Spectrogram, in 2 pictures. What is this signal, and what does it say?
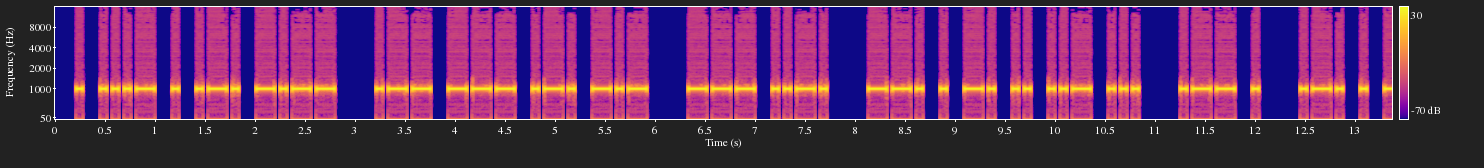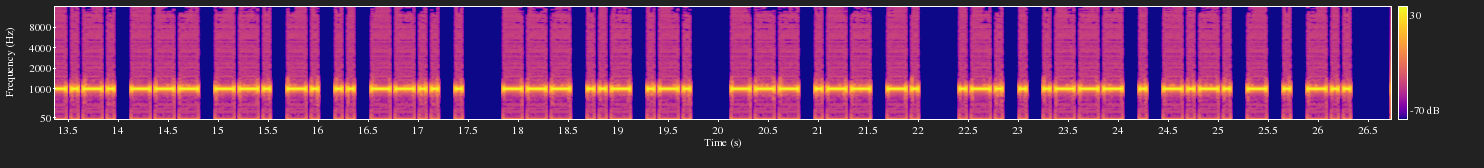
Morse code, heard as a keyed tone, about 20 wpm, 1000 Hz. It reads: EVERY WORK OF GENIUS WE RECOGNIZE OUR OWN REJECTED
